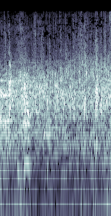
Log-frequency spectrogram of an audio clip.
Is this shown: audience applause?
yes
